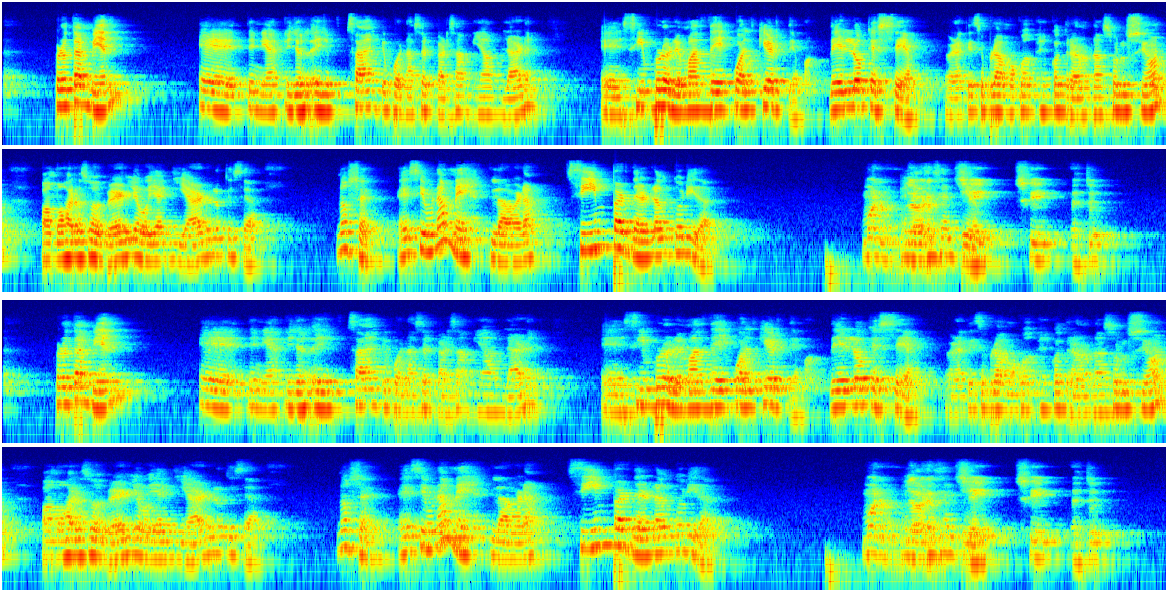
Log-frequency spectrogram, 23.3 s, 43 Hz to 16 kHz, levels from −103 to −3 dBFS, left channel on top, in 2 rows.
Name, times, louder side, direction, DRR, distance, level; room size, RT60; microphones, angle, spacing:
voice 1, 0.5-1.2 2.0-5.3 6.0-8.0 8.3-9.1 9.4-11.6 12.0-14.2 15.0-17.0 17.4-18.7 20.7-21.4, left 3 dB, 80° left, 4 dB, 0.4 m, -24 dB
voice 2, 20.2-21.5 21.8-22.6, left 2 dB, 20° left, -4 dB, 0.7 m, -31 dB
2.8 x 2.7 x 2.5 m, 0.83 s
head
